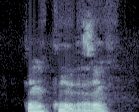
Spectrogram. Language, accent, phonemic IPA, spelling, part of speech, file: French, Canada, /kɔ̃.kuʁ.ʁɔ̃/, concourront, verb, LL-Q150 (fra)-concourront.wav
- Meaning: third-person plural simple future of concourir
